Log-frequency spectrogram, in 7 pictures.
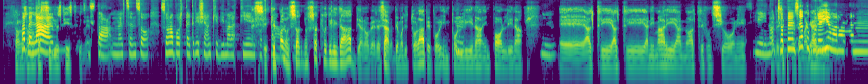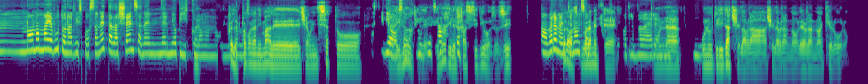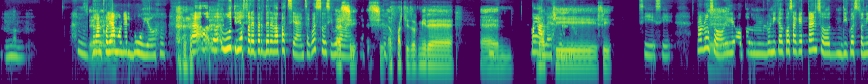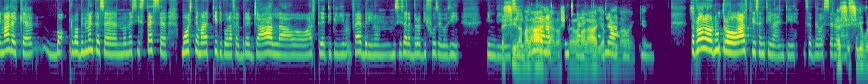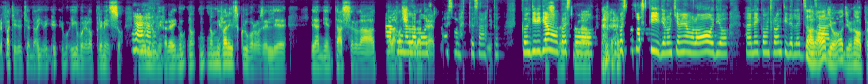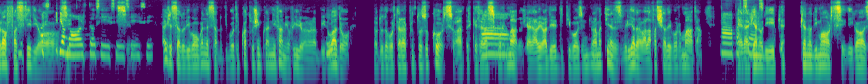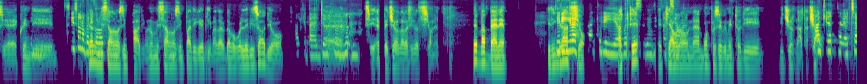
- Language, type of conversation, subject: Italian, unstructured, Cosa pensi quando senti parlare di animali in via d’estinzione?
- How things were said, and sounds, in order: distorted speech; tapping; other background noise; drawn out: "e"; "per" said as "pe"; drawn out: "non"; "proprio" said as "popio"; "cioè" said as "ceh"; chuckle; laughing while speaking: "esatto"; chuckle; unintelligible speech; chuckle; chuckle; chuckle; unintelligible speech; giggle; chuckle; unintelligible speech; drawn out: "Ah"; "cioè" said as "ceh"; unintelligible speech; chuckle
